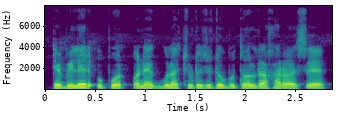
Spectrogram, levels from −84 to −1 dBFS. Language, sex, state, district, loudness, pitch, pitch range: Bengali, male, Assam, Hailakandi, -15 LUFS, 140 Hz, 135-145 Hz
